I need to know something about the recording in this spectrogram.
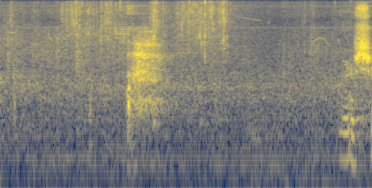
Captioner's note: sighs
